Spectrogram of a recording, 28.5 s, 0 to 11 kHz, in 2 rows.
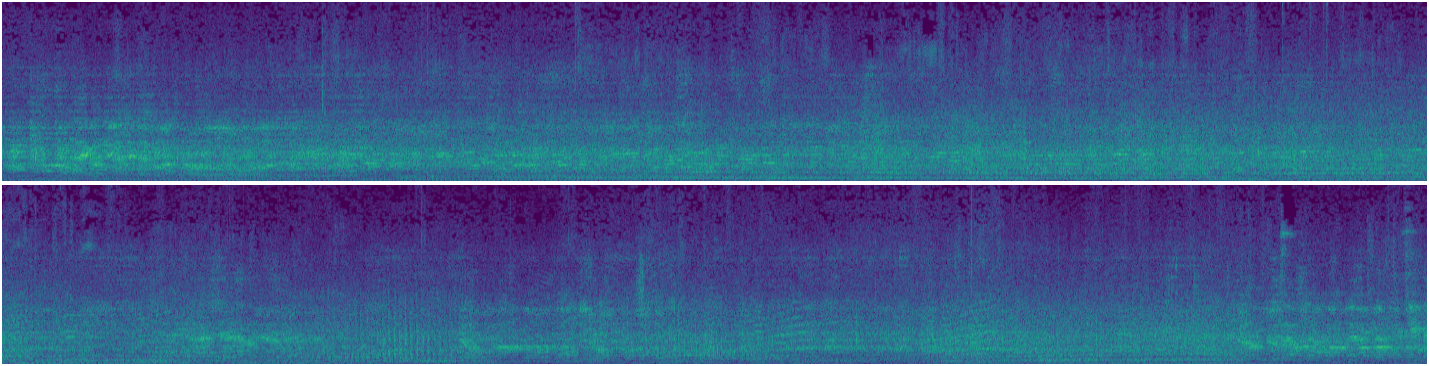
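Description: AH-64D Apache attack helicopter flying a display, its rotor and twin turboshaft engines running loudly and steadily. The engine note slides down and back up in pitch as the helicopter passes and turns.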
